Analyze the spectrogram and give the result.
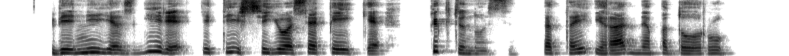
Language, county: Lithuanian, Šiauliai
